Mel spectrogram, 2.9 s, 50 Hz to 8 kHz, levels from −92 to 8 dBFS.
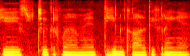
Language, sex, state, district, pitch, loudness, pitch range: Hindi, male, Uttar Pradesh, Lucknow, 130 Hz, -16 LUFS, 125-135 Hz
